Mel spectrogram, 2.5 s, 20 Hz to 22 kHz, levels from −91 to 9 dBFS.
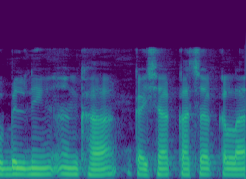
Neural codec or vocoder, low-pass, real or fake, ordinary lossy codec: none; 7.2 kHz; real; none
